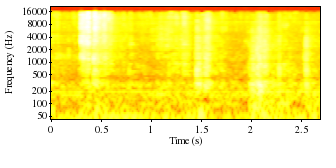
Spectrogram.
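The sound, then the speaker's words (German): Someone chews a mouthful of cinnamon-and-sugar spice mix, producing a few soft, crunchy bursts with pauses between them and no talking. “Ich muss noch aufkauen ich brauche erstmal einen Schluck Wasser.”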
